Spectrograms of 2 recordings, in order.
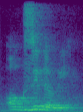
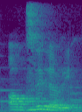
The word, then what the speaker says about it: auxiliary: It's auxiliary, auxiliary. It's not auxiliary, it's auxiliary, auxiliary. Auxiliary verb you must have heard, right? So it's auxiliary.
